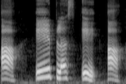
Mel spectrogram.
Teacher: दीर्घ स्वर के उच्चारण में एक मात्रिक यानी कि जो ह्रस्व स्वर है उससे दुगना समय लगता है उसके उच्चारण करने में। ठीक है, जैसे आ की अगर बात करें तो आ, A+A, आ, यानी कि इसके जो उच्चारण में है वो ह्रस्व स्वर से दुगना समय लग रहा है।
